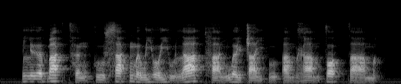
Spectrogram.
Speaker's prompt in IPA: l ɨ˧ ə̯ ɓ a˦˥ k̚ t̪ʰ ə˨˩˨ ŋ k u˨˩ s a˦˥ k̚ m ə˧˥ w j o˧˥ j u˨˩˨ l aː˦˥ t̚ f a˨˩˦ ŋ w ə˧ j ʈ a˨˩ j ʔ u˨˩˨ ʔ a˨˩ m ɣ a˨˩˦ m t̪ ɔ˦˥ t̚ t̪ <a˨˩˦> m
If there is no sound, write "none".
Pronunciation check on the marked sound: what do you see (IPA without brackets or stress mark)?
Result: a˨˩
